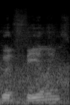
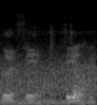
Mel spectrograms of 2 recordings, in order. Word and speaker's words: Good Feel: No, we'll have they'll Good feeling and a common mispron mispronunciation is good feelings, but the band is actually called Good Feel.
